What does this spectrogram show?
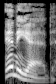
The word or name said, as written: ennead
